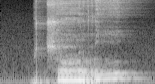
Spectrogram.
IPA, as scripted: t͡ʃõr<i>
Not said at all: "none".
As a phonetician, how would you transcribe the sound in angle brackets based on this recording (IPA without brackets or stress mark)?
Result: i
